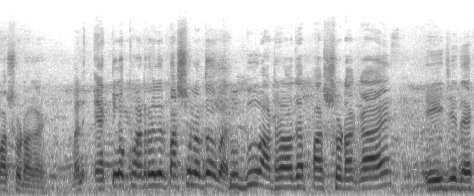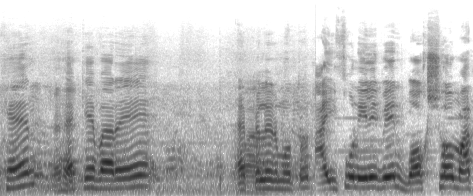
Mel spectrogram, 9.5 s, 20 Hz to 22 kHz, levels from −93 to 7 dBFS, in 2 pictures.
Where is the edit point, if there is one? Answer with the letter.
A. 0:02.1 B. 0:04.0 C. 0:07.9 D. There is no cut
C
